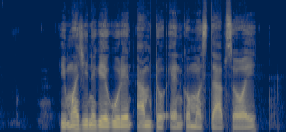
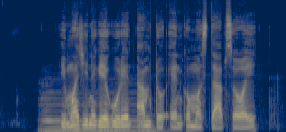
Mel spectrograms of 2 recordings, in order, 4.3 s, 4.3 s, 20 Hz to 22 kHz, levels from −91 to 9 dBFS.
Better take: first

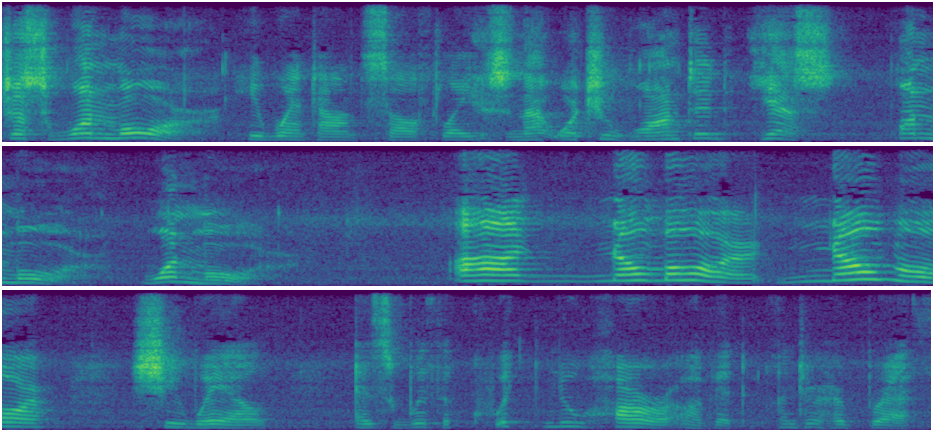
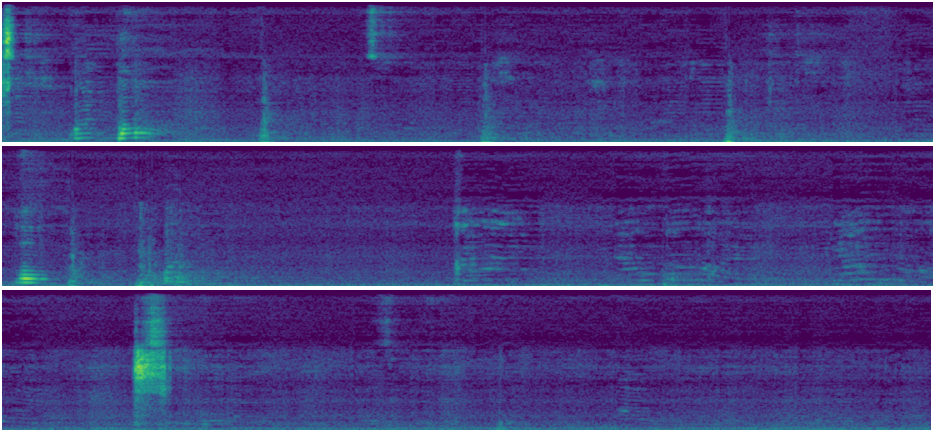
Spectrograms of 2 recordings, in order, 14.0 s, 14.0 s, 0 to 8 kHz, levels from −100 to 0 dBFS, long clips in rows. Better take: first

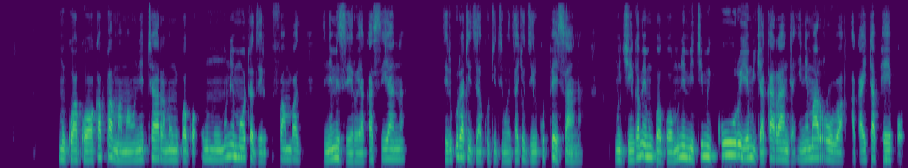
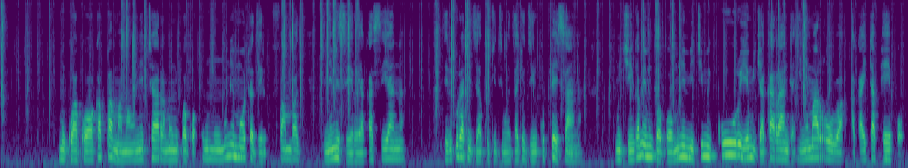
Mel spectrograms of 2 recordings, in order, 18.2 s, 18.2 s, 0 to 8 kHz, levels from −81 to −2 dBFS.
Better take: first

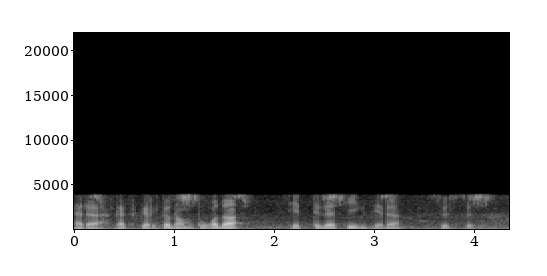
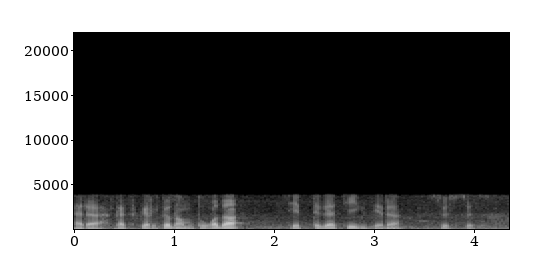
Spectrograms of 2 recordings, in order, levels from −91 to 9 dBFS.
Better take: second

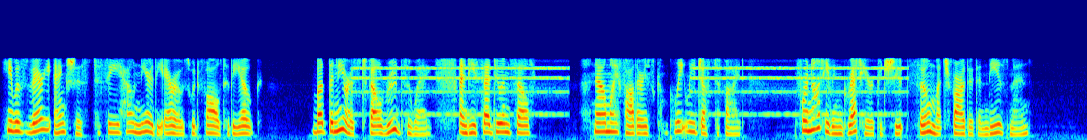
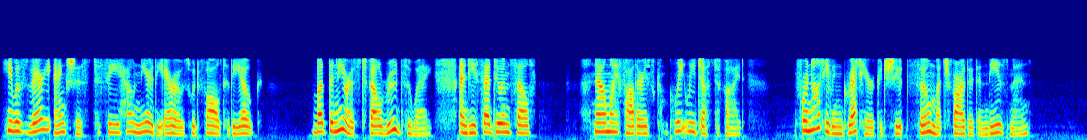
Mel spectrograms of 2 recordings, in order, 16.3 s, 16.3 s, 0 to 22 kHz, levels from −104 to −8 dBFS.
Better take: second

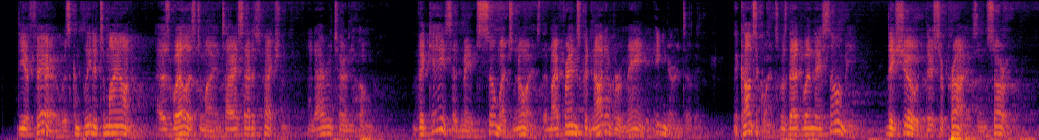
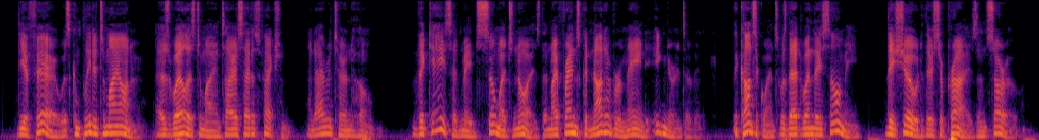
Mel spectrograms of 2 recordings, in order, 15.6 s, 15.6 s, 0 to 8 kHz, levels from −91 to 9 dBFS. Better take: second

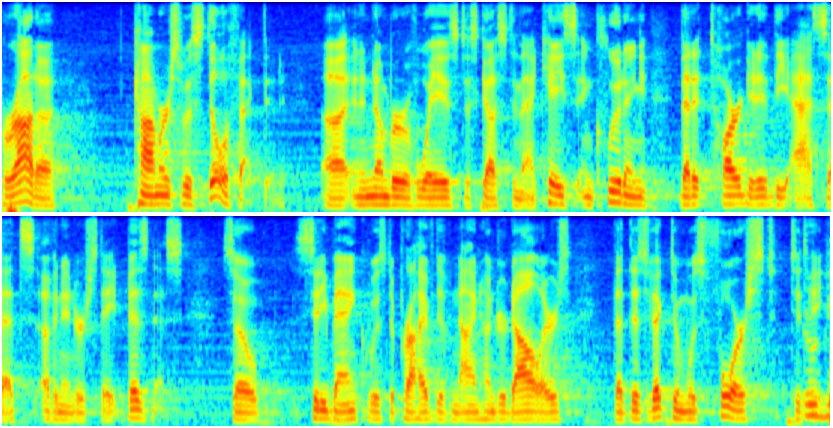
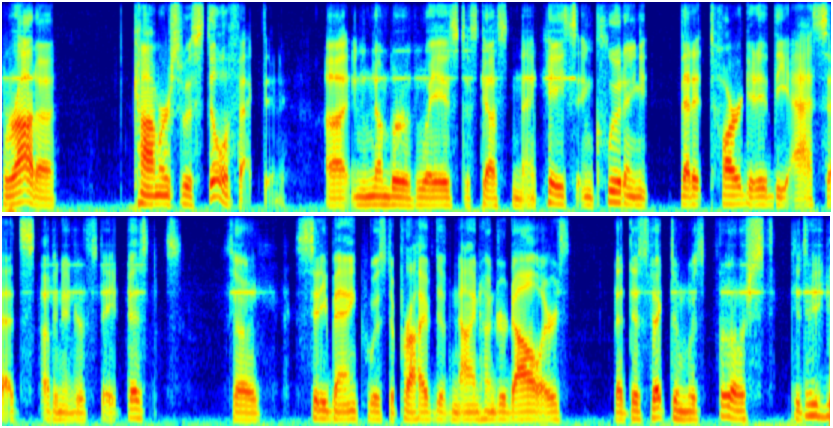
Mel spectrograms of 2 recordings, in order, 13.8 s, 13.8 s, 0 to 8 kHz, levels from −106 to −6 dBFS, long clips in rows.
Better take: first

